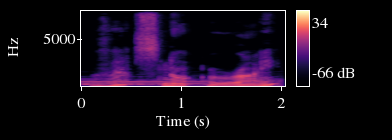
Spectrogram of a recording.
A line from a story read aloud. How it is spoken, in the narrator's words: I had muttered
